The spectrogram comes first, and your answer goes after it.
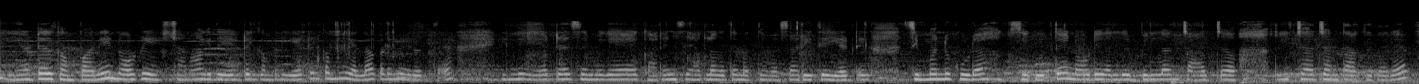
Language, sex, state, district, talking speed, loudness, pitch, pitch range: Kannada, female, Karnataka, Belgaum, 150 wpm, -28 LUFS, 225 Hz, 215-235 Hz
